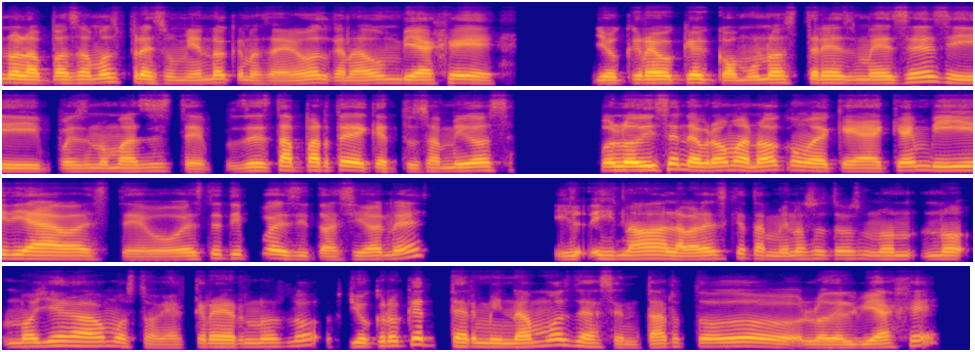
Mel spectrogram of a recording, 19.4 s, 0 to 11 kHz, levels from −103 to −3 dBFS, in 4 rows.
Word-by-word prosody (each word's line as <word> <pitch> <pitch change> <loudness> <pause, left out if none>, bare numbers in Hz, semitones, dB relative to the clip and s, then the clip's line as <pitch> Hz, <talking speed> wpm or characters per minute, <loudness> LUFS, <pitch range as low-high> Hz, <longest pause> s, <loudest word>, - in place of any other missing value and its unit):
nos 150 -1 +5
la 135 -1 +5
pasamos 140 +4 +1
presumiendo 125 +2 -1
que - - -9
nos 120 -1 -6
habíamos 120 +6 0
ganado 120 +1 -1
un 140 - -7
viaje, 130 -1 +2 0.5
yo 125 -1 0
creo 140 0 +4
que 145 0 +4
como 120 +1 -1
unos 140 +1 0
3 135 -2 +1
meses 140 +8 0
y, 125 -3 -1
pues, 120 0 -5
nomás, 125 +1 -2
este, 135 -6 -7
pues, 110 +5 -15
esta 145 +2 +2
parte - - +3
de 455 -3 +6
que - - -1
tus 125 +1 -10
amigos, 140 +4 +1 0.4
pues, 155 - +4
lo 160 - +11
dicen 175 +6 +3
de 155 - +8
broma, 155 +2 +4
¿no? 160 +4 +3
Como 165 -3 +1
de 140 - +2
que: 130 - -1
"Ay, 125 0 +2
qué 155 - +1
envidia", 155 -3 +3
o 130 - +1
este 120 -2 -7
o 115 +2 -3
este 130 +5 -5
tipo 160 0 -7
de - - +3
situaciones. 130 - -3 0.6
Y - - -6
y - - -8
no, 145 +1 +2
la 135 - +2
verdad 125 +3 +2
es 145 - -10
que 170 - -8
también 130 -4 -6
nosotros 145 +1 -6
no 135 -1 -5
no 135 +1 -3
no 150 +1 -2
llegábamos 170 -2 -1
todavía 115 0 -9
a - - -18
creérnoslo. 145 +6 -3
Yo 155 - -2
creo 180 +2 -3
que 235 +2 +2
terminamos 155 +2 -1
de - - 0
asentar 130 +1 -5
todo 155 -1 +1
lo 120 -1 -1
del 115 0 -1
viaje, 135 +9 -2
140 Hz, 225 wpm, -21 LUFS, 130-155 Hz, 0.6 s, lo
